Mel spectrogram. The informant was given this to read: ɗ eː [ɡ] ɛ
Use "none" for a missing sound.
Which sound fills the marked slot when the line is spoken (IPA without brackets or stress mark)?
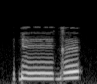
ɡ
